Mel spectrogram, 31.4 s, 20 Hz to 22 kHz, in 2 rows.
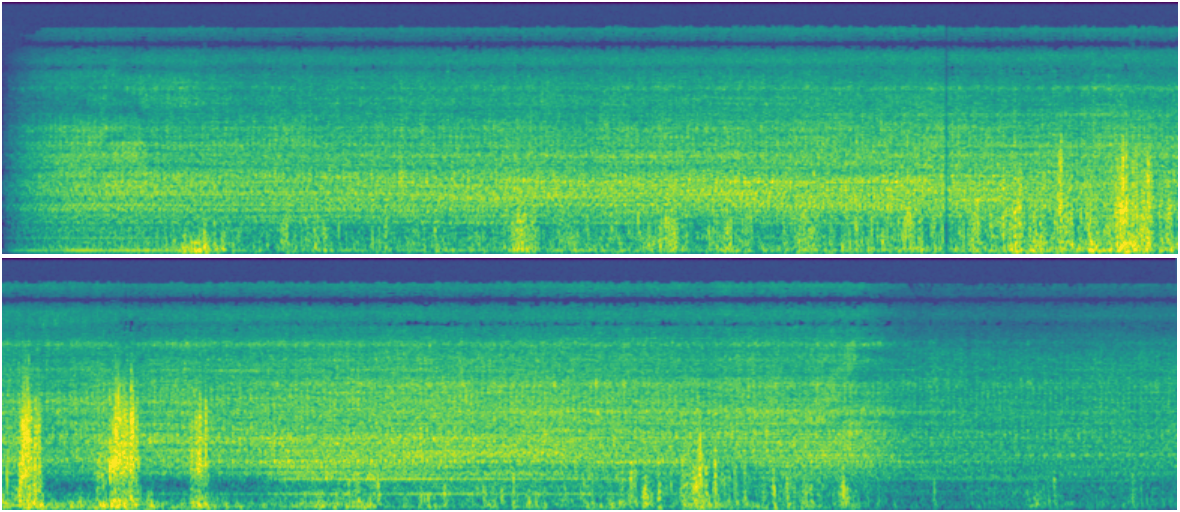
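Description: Peterbilt 389 semi truck's diesel engine running as the truck drives slowly, with a cluster of louder sudden bursts around the middle. The sound drops off a few seconds before the end.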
